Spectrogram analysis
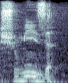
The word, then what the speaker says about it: chemise: إذن l'intrus il y a une chemise لأنها قلنا chemise ما نطقناش هاد اس نطق زد.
